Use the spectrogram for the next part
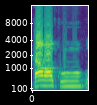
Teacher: لو ترکو، واو لین ہے، بغیر کھینچ کے پڑھنا ہے، تا کو باریک کرنا ہے، را کو موٹا کرنا ہے، جلدی پڑھیں گے، تا اور را کو زبر ہے، ترکو، واو مدہ ہے، ایک الف کے برابر کھینچنا ہے۔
